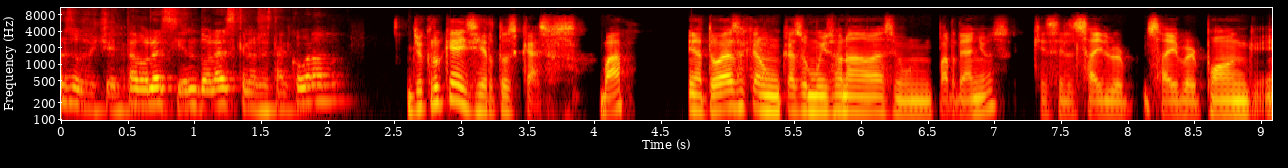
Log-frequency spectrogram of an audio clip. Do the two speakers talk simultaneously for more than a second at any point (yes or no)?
no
